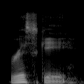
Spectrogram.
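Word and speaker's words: risqué: Risky. Risque. I was gonna say risky. That's how it's pronounced.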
